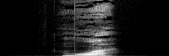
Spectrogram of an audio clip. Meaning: 1. marsh, mire, bog 2. moor 3. fen
- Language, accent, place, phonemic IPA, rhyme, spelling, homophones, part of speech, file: German, Germany, Berlin, /moːɐ̯/, -oːɐ̯, Moor, Mohr, noun, De-Moor.ogg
